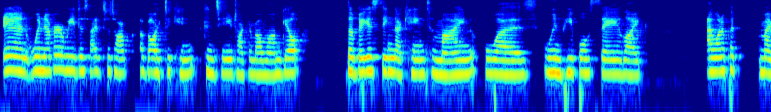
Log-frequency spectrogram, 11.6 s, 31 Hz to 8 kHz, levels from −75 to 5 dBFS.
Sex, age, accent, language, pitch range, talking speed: female, 10-29, American, English, 205-230 Hz, 160 wpm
